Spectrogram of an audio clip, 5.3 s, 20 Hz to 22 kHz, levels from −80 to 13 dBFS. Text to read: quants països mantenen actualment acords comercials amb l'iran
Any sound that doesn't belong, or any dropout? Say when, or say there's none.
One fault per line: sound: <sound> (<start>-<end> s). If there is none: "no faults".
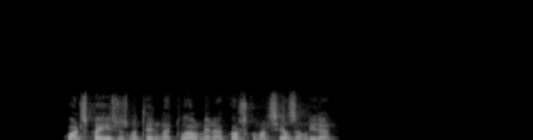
no faults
